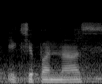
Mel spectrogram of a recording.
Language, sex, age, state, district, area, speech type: Goan Konkani, male, 18-30, Goa, Tiswadi, rural, spontaneous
